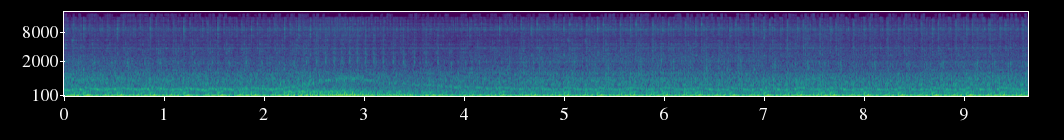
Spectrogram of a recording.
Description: Sportster engine knock. Am I hearing things? Do I have a bad lifter?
